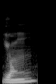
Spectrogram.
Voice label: "yong2", chinois; Cours-de-Chinois

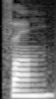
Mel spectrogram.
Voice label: "fang1", chinois; Cours-de-Chinois

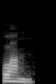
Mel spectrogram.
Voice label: "guang4", chinois; Cours-de-Chinois

